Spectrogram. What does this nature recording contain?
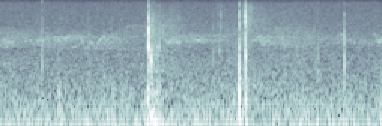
Red-eyed Vireo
